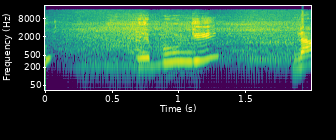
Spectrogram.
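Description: A car driving past on the street, its engine and tyre noise swelling through the first second and a half with a rising engine pitch, before a man's voice resumes near the end.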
